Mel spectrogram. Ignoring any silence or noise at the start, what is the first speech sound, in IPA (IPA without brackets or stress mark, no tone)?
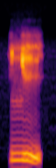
ʎ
